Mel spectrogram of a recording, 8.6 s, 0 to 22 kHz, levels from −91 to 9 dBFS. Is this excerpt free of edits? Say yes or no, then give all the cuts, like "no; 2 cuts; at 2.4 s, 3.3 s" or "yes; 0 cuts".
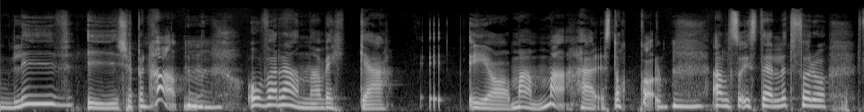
yes; 0 cuts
